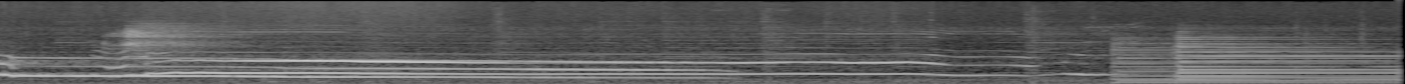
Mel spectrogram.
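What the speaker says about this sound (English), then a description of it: "Yeah, just howl." Wolf howling in the video game WolfQuest Anniversary Edition: a long, loud, sustained howl with overlapping voices sliding slowly downward, followed by a second, shorter burst of howling near the end.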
